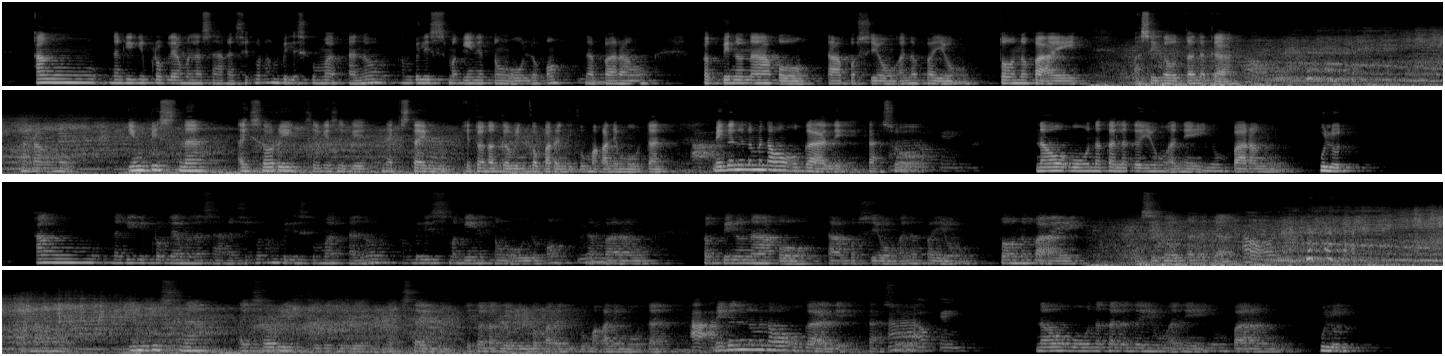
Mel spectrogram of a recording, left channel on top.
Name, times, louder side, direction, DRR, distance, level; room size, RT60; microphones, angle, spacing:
voice 1, 0.3-9.7 10.0-12.4 14.5-15.2 15.7-16.5 16.8-23.7 24.7-27.3 27.6-27.8, left 5 dB, 60° left, 10 dB, 0.4 m, -33 dB
voice 2, 5.8-6.2 12.4-13.6 21.3-21.6 23.3-24.1, right 5 dB, 50° right, 9 dB, 0.3 m, -38 dB
sound 1, 10.8-20.2, right 2 dB, 85° right, 0.7 m, -37 dB
sound 2, 12.5-23.1, right 1 dB, 70° right, 1.6 m, -54 dB
4.1 x 2.8 x 3.7 m, 0.78 s
head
